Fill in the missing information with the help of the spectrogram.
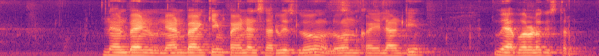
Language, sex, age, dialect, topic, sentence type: Telugu, male, 18-24, Telangana, banking, question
